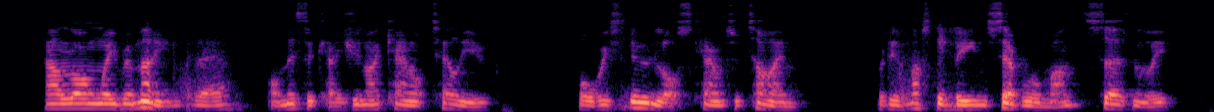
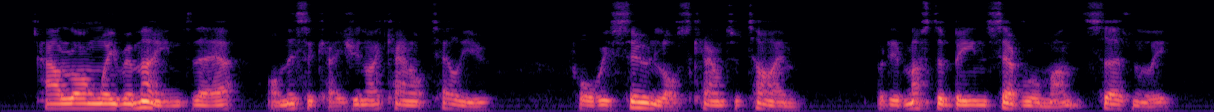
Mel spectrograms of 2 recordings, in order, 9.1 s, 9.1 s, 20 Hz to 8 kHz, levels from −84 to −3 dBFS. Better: second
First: noise reduction (neural mask model DeepFilterNet 3)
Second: none

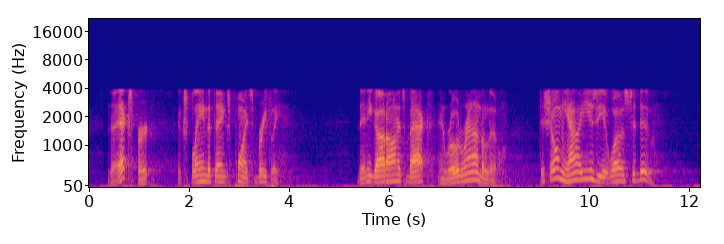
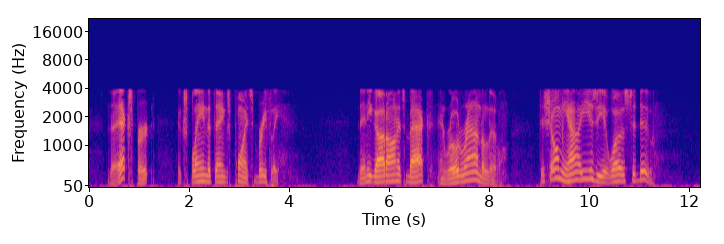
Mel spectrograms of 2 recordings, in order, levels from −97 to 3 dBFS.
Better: second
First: room echo; dies away in 0.7 s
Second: none

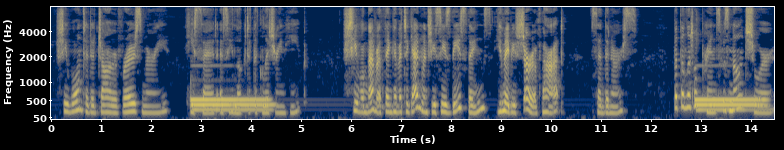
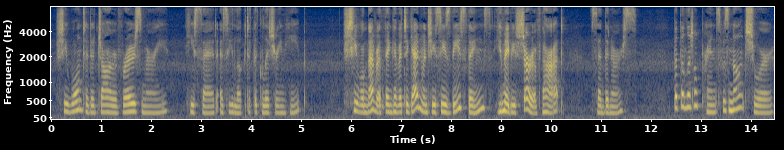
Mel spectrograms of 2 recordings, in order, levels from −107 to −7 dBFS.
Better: second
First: noise reduction (classical method Wiener filter)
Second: none

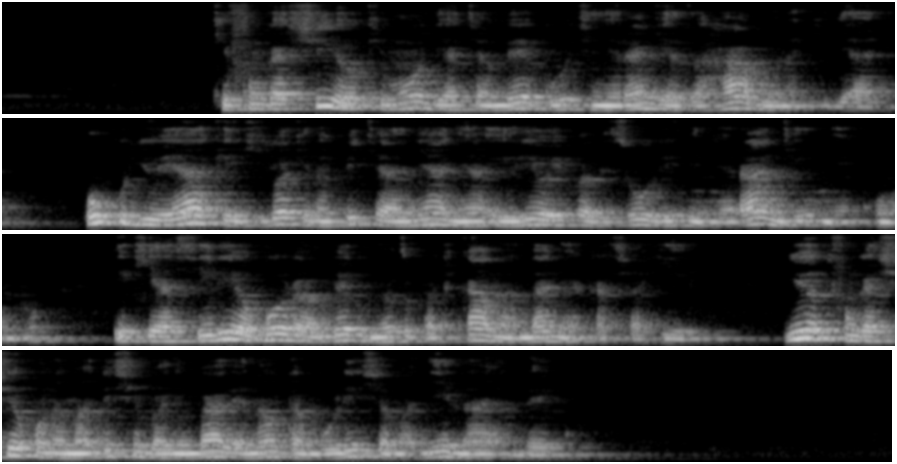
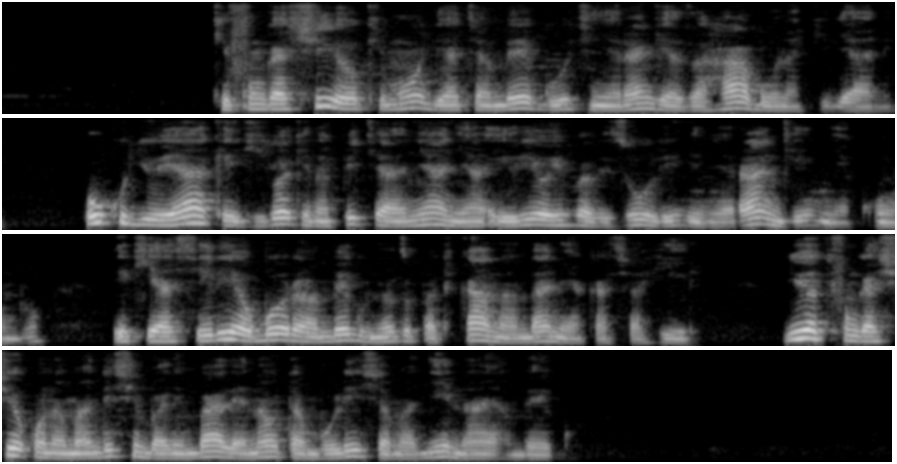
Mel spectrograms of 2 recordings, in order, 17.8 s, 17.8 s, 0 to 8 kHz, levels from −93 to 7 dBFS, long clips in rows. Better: second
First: room echo; dies away in 0.6 s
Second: none

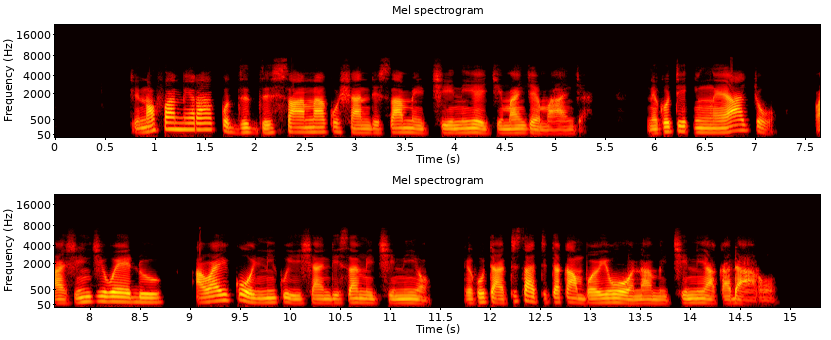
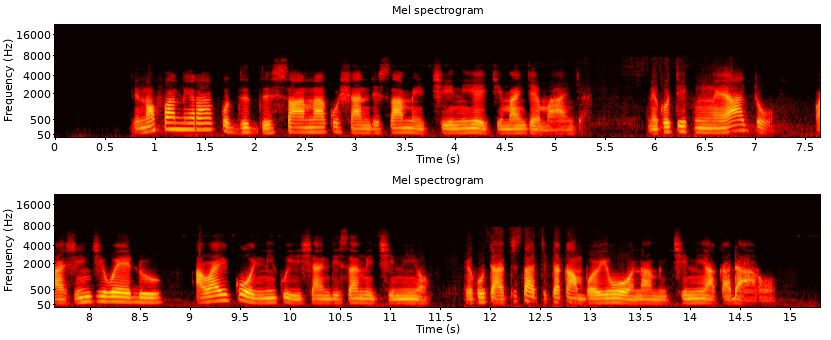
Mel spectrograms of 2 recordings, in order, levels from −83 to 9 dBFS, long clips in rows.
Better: first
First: none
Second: noise reduction (neural separator model SepFormer DNS4)

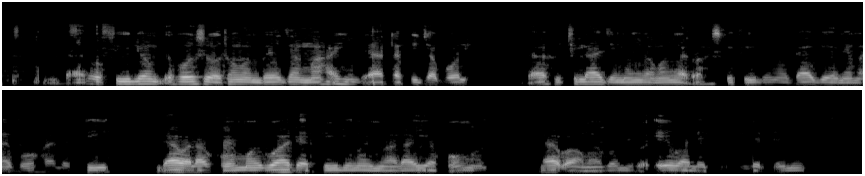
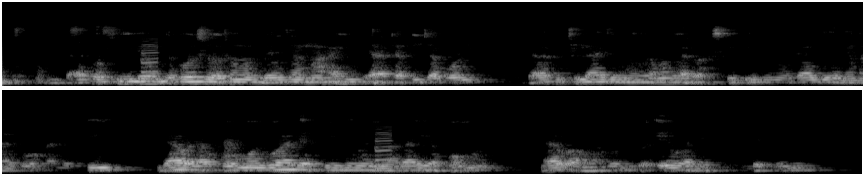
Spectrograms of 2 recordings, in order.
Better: first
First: none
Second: background sound (Wind instrument, woodwind instrument); 14 dB below the speech // room echo; dies away in 0.6 s

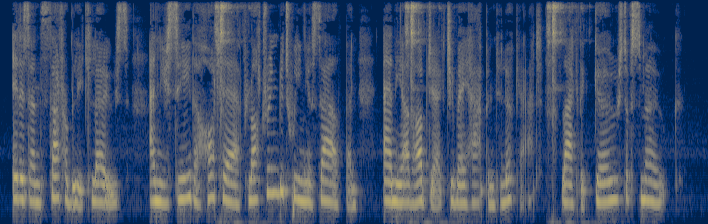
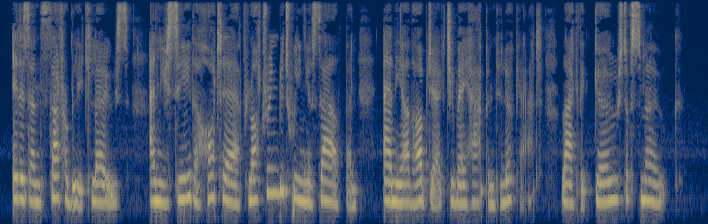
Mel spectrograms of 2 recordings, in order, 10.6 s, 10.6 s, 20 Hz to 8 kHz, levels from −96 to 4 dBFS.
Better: second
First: background sound (Tambourine); 5 dB below the speech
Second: none

